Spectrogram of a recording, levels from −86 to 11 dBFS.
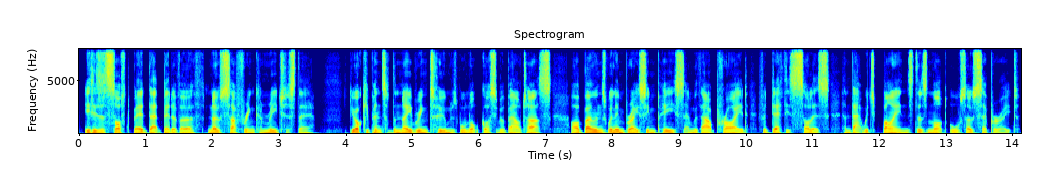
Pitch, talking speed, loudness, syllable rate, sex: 100 Hz, 200 wpm, -22 LUFS, 5.3 syllables/s, male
